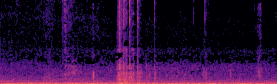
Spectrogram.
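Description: A vehicle engine idling with a low, steady rumble, with one short clatter about two seconds in.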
